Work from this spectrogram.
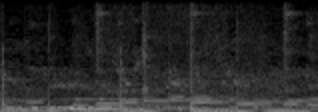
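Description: Pigeons cooing close by on a rooftop loft, repeated soft throaty coos in a steady rolling rhythm, with no talking.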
